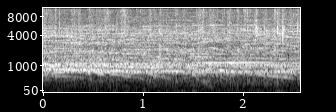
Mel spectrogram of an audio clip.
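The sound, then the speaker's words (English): A crowd cheers loudly and steadily for a few seconds, a dense wash of shouting and whooping voices that barely rises or falls, with no single voice standing out. “The crowd was already behind him.”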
